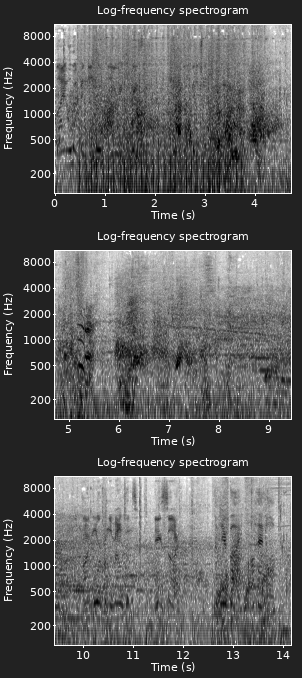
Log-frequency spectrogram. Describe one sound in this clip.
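Gunfire rattles in bursts.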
